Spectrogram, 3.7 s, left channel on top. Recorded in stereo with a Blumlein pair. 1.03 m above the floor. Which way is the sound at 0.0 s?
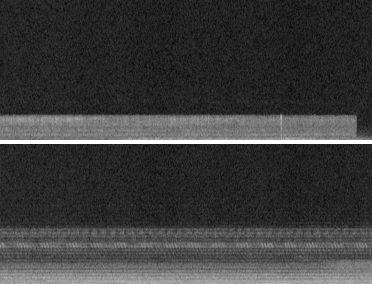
45° right.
